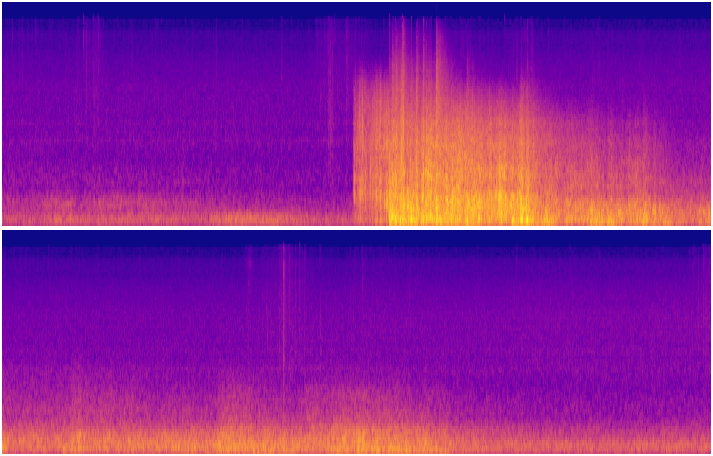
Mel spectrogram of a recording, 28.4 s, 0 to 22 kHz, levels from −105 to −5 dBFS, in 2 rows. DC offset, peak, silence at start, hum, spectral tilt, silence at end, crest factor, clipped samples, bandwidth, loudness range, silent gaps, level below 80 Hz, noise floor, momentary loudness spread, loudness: under 0.1%; 0 dBFS; 1.15 s; none; -8.5 dB/octave; 0 s; 24 dB; under 0.1%; 9 kHz; 21 LU; none; -42 dBFS; -51 dBFS; 27 LU; -20 LUFS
